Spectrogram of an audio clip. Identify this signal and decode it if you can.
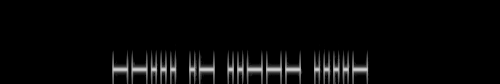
Morse code, heard as a keyed tone, about 25 wpm, 700 Hz. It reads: 7A24
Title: Common Cut Numbers - 4-Digit 25wpm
